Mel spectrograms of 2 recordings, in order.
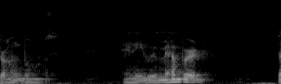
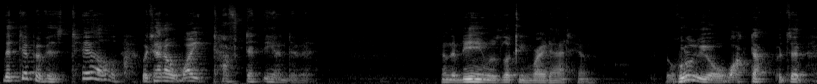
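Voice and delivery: plain reading voice

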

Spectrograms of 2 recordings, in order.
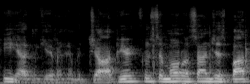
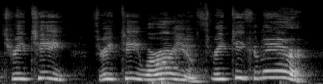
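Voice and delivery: high robot voice calling out; a robot calling for its friend; slower than usual. A narrator's reading. Robot searching, calling for Three T. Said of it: "Ayatsuri Ningyo Robot said".

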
